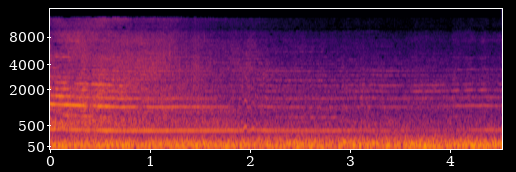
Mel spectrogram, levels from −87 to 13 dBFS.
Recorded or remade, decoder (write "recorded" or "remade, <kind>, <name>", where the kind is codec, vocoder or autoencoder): recorded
